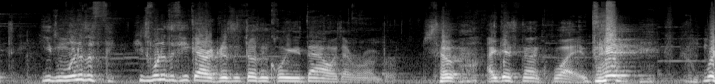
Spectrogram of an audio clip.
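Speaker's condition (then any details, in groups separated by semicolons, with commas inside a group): Cerebral palsy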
